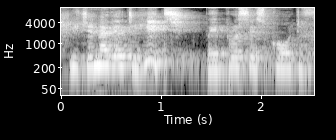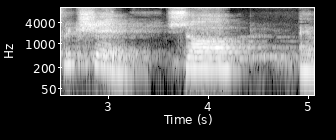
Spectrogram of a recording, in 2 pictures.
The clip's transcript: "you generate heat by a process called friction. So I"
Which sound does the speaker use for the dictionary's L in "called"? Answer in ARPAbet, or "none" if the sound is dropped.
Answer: L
